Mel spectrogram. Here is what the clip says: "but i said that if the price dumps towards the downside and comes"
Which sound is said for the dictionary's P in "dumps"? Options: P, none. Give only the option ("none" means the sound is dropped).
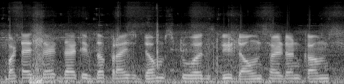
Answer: P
